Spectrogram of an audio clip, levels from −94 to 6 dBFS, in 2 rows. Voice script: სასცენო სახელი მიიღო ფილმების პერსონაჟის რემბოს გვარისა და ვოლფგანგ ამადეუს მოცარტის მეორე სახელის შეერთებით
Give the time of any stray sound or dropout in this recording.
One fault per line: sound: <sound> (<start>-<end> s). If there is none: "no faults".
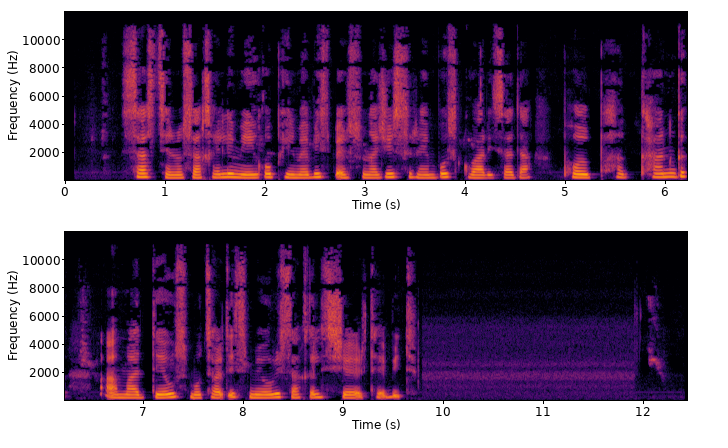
no faults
